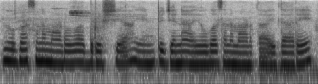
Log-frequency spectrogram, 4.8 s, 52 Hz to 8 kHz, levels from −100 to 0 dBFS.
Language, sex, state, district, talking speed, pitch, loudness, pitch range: Kannada, female, Karnataka, Koppal, 100 wpm, 185 Hz, -13 LUFS, 175-195 Hz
